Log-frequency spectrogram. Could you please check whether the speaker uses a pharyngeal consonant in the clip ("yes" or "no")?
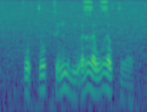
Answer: no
